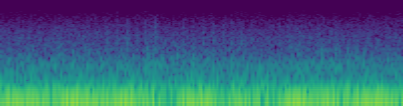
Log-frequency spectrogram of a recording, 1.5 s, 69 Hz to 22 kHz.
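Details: 1974 Valiant, first start since August 2020 after sitting frozen in cold weather, now warmed up after a hard start: low, even rumble with no misses, knocks or hunting; normal warm idle.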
